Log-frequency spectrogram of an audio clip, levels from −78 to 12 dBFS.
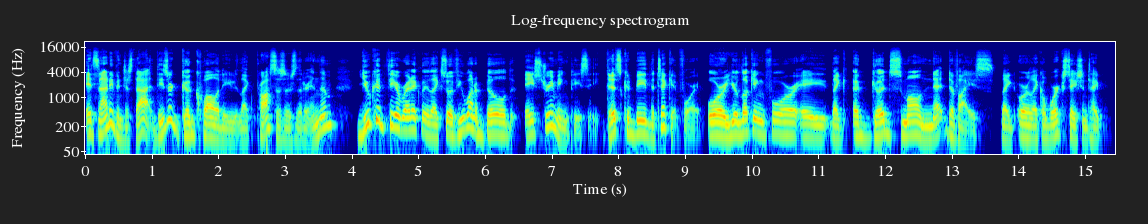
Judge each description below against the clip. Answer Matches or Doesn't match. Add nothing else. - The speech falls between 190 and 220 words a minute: Matches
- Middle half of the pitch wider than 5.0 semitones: Matches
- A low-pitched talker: Matches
